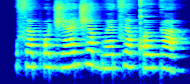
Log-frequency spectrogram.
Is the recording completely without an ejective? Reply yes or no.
no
